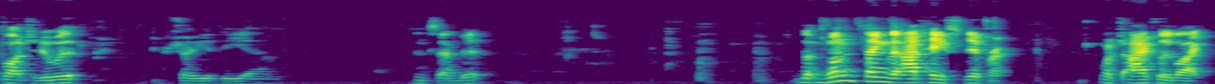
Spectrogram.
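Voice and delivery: chewing while talking; talking through a bite of cookie; mouth full. Real, not acted. Seen 1: He shows a bitten cookie, bites it, then talks chewing.

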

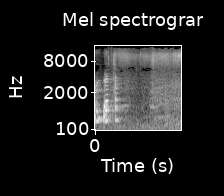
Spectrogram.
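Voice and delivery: a real breathy whisper of shock; startled whisper. Real, not acted. Spooked by a creepy toy in the box, startled whisper. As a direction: gasp the words out under your breath.

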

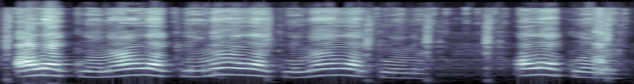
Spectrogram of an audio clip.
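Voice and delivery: yüksek sesle, yukarıdan haykır; sataşan bağırış. Real, not acted. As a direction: rakibe meydan okuyarak bağır. (alaycı haykırış)

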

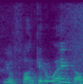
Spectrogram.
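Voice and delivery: high mock-British insult; British cursing. Brit cursing somebody out, high British accent. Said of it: "heard a British guy curse somebody out".

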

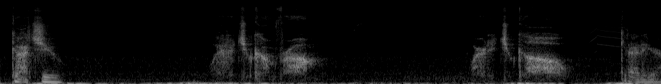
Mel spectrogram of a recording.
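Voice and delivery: hushed, playful whispering; sneaky whisper. Real, not acted. Chasing a mob in the dark, sneaky whisper. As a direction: whisper like stalking prey.

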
